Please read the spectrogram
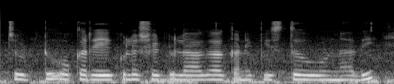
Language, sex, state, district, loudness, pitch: Telugu, female, Telangana, Mahabubabad, -14 LUFS, 205 Hz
